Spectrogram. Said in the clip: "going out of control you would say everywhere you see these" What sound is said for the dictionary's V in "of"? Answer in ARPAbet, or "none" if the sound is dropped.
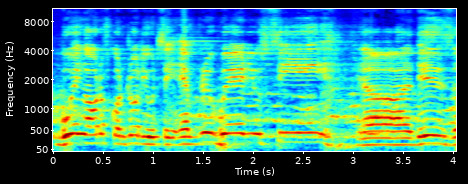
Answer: F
